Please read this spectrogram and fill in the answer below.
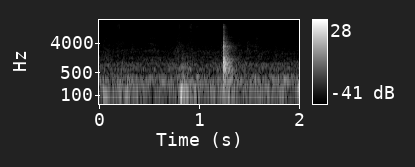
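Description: Quiet handling of a metal spatula working quick-setting dental stone up around a putty mount, with one short sharp tap a little past a second in.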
